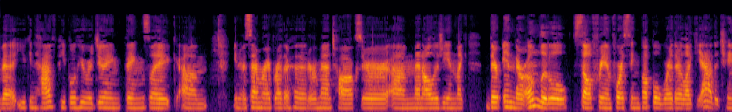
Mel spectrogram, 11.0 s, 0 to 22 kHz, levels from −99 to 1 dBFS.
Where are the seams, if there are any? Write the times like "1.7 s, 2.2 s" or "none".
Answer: none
